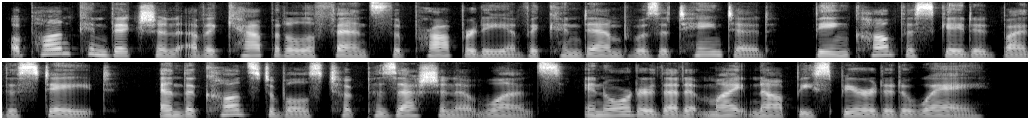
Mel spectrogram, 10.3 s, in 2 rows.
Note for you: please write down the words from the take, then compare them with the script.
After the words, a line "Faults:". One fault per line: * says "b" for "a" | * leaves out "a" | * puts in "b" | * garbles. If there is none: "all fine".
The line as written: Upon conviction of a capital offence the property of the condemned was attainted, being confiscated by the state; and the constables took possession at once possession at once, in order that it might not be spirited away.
Upon conviction of a capital offence the property of the condemned was attainted, being confiscated by the state; and the constables took possession at once, in order that it might not be spirited away.
Faults:
* leaves out "possession at once"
